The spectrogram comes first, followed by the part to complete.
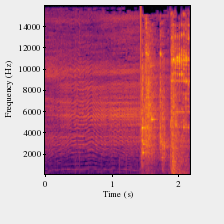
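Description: Title-sequence sound effects: a swelling whoosh with tones that rise and fall, then, about three-quarters in, sudden sharp clicks and mechanical clatter like hand tools ratcheting.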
